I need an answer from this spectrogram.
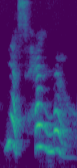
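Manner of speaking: high, playful pet-greeting voice; lifted sing-song chat to a pet; talking to Scramble. Real, not acted. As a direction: coo a hello and goodbye in a high pitch. Greets Scramble, who interrupts.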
